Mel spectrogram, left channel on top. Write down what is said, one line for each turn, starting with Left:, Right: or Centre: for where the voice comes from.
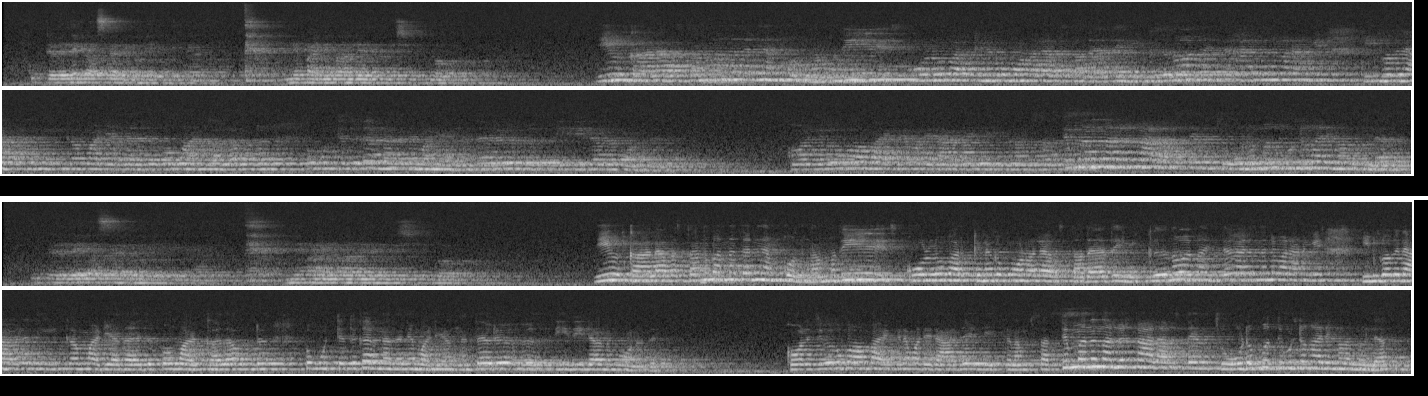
Left: കുട്ടികളെന്നെ ക്ലാസ് ല് അധികം വരുന്നില്ല യാ പിന്നെ പനി മാറി അതിന്റെ ശീനോ
Right: ഈവ് കാലാവസ്ഥന്ന് പറഞ്ഞാ തന്നെ നമുക്ക് ഒന്നാമതീ സ്കൂൾല് വർക്കിനൊക്കെ പോണോലെ അവസ് അതായത് ഇന്ക്ക്ന്ന് വർഞ്ഞ ന്റെ കാര്യം തന്നെ പറയാൻ ഇൻക്കൊക്കെ രാവിലെ നീ ക്ക മടിയാ അതായത് ഇപ്പോ മഴക്കാല ആവോണ്ട് ഇപ്പൊ മുറ്റത്തക്ക്റങ്ങാൻ തന്നെ മടി അങ്ങനത്തെ ഒരു ഏഹ് രീതിയിലാണ് പോണത്
Left: ഉം
Right: കോളേജിലൊക്കെ പോകാൻ ഭയങ്കര മടിയ രാവിലെ എണീക്കണം സത്യം പറഞ്ഞാൽ നല്ലൊരു കാലാവസ്ഥയാണ് ചൂടും ബുദ്ധിമുട്ടും കാര്യങ്ങളൊന്നുല്ല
